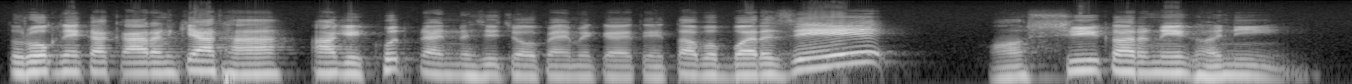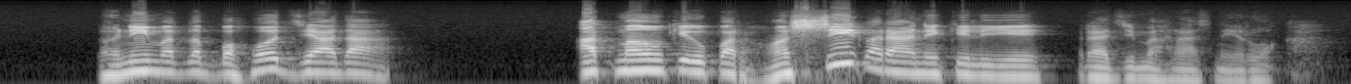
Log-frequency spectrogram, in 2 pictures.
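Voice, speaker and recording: A man with a high, very bright and sharp voice leads a devotional scripture class at an unhurried pace. He explains each verse by asking questions and then answering them himself, his tone smooth and crisp throughout. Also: lively intonation. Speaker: spiritual instructor.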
